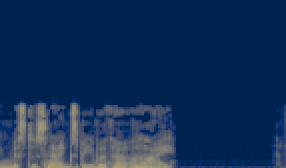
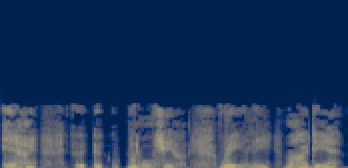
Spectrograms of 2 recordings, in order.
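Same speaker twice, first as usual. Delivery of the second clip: meek, higher stammering question; a hint of a meek stationer; meek husband; 6 semitones higher than usual. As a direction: tiptoe around his wife's temper. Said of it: "with his cough of meekness".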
